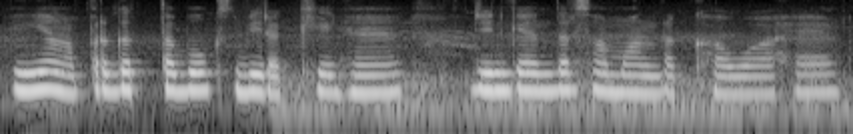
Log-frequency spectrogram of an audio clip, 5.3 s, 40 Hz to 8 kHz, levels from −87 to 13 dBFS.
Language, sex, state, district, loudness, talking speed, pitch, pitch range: Hindi, female, Uttar Pradesh, Saharanpur, -14 LUFS, 145 wpm, 215 Hz, 205-225 Hz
